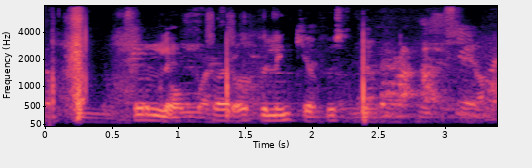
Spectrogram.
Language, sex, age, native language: Icelandic, male, 13, Icelandic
